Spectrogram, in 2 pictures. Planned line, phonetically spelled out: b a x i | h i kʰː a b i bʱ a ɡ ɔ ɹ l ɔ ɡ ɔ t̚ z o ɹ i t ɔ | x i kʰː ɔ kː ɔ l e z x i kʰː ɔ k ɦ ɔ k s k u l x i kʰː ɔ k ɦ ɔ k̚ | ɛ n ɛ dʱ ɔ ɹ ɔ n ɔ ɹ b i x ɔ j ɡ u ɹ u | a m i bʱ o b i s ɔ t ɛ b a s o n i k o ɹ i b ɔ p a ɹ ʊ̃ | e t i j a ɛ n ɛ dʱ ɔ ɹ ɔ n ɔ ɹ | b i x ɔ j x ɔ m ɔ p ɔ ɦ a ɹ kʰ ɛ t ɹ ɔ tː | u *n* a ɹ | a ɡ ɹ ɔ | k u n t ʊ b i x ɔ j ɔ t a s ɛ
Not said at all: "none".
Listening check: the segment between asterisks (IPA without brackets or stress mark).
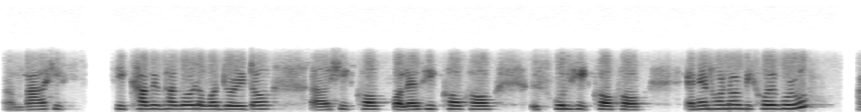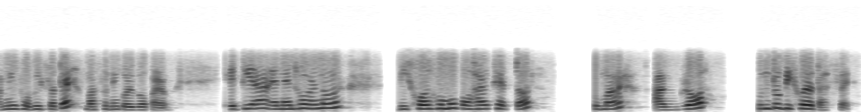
m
